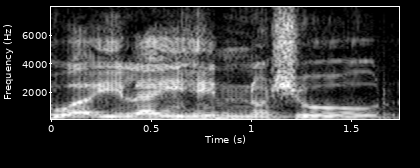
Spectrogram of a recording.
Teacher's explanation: Pastikan wajibul gunnah atas nun yang bersabdu.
